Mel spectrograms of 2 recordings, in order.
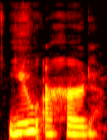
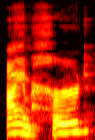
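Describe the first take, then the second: First: Slow, gentle affirmation spoken to them; affirming the listener. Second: Said to yourself as if taking it in; accepting it in your heart. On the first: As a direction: tell them slowly and tenderly that they are heard. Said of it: "this is what it would sound like". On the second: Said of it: "as though you're accepting it". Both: Shown as a demonstration.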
